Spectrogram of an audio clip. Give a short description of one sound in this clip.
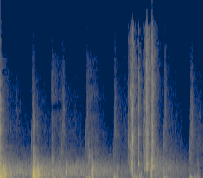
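Footsteps thud on wooden stairs in a video game.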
